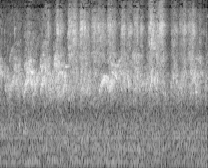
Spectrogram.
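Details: A colony of budgerigars fills the air with ceaseless overlapping chirps and warbles, several rising squeaky notes standing out above the chatter.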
